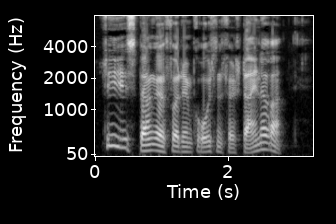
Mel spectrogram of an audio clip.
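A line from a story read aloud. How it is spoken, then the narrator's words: Young birch, cheeky and cheerful. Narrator (German): sagte eine hellgrüne junge Birke, die so keck und fröhlich dahinschritt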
